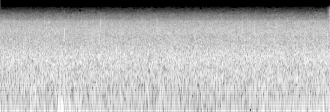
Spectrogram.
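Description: Heavy rain in the video game Project Zomboid, a dense, loud, unbroken hiss of falling water filling the whole scene without letup.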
